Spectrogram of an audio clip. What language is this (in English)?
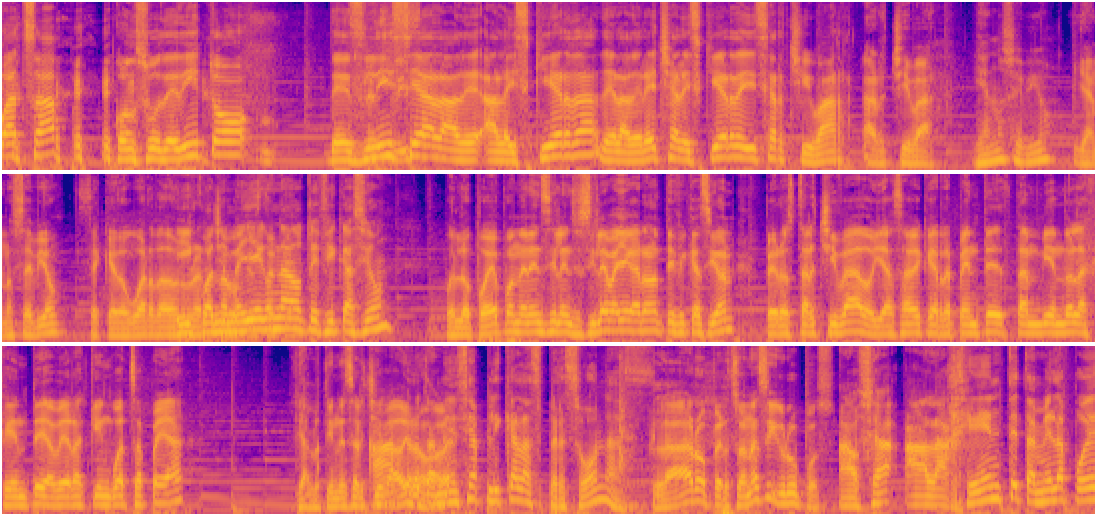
Spanish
